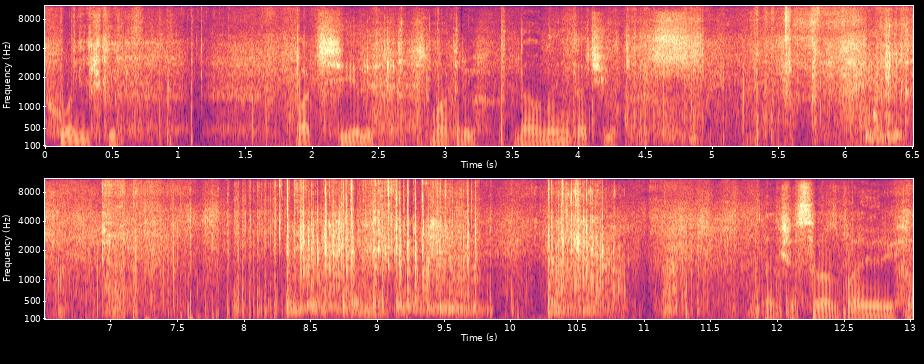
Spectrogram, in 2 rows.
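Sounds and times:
rapid sharp clicks and crackle: 8.1 - 10.9.

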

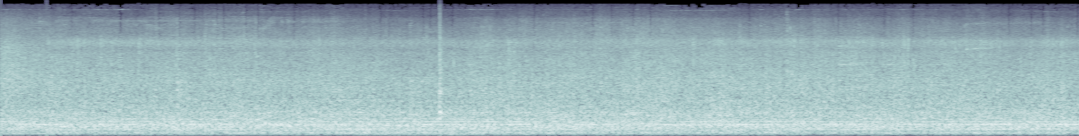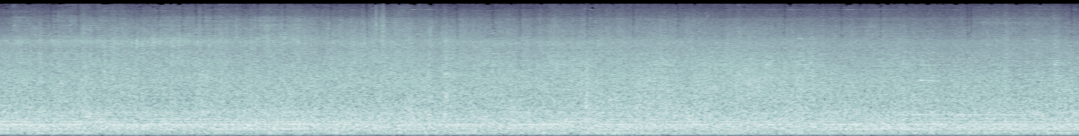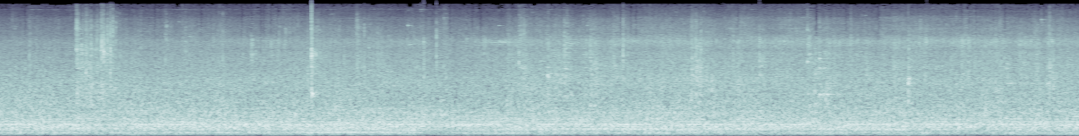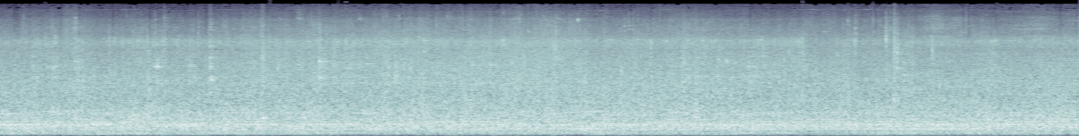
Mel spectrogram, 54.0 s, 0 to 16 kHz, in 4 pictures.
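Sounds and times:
diesel engine humming: 0.0 - 53.9.

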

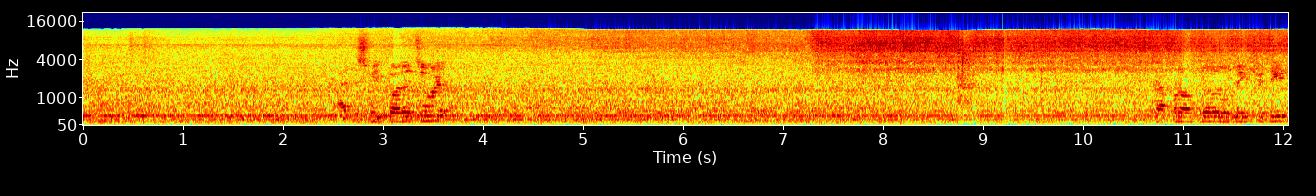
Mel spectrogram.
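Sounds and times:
steady hum: 0.0 - 12.0
steak sizzling on a platter: 7.3 - 12.0.

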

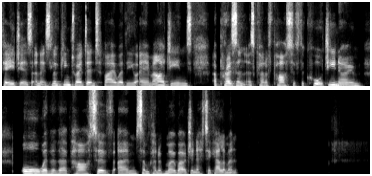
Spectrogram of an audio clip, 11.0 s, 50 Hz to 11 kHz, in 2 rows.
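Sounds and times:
faint breath: 5.4 - 5.8, 10.4 - 11.0.

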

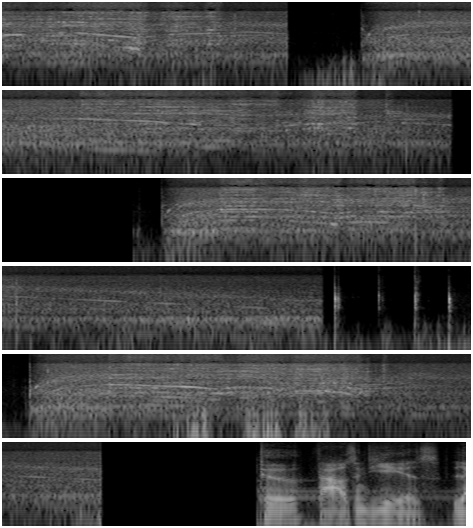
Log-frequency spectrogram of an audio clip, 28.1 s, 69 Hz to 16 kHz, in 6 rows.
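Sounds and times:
mitre saw cutting wood: 0.0 - 2.9, 3.6 - 9.2, 11.0 - 17.4, 18.2 - 24.5.

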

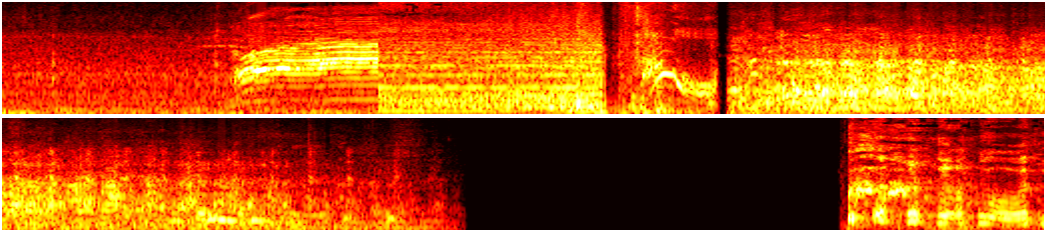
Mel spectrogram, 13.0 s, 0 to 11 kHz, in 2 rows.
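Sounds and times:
people laughing: 4.6 - 9.4, 12.0 - 13.0.

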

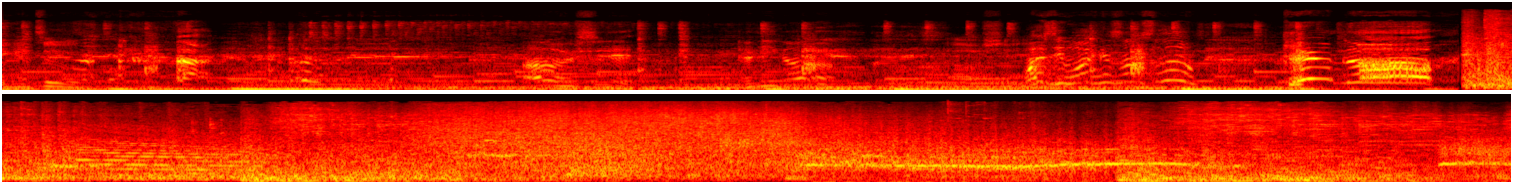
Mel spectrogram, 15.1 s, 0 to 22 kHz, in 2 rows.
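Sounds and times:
music: 0.0 - 7.3
crash sound effect: 7.4 - 15.0.

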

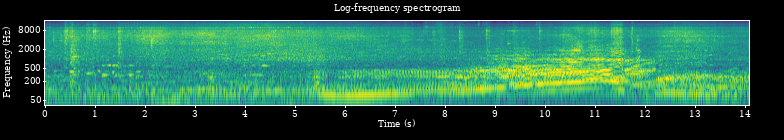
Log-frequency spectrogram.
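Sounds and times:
vehicle engine accelerating: 0.6 - 14.0.

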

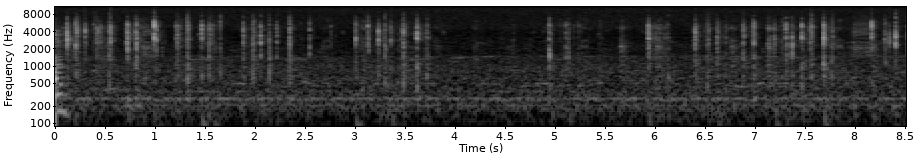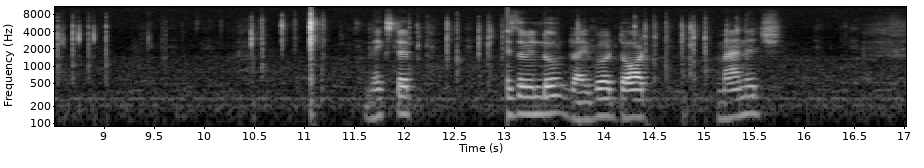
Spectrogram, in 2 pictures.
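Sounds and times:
typing on computer keyboard: 0.0 - 3.8, 4.9 - 5.3, 5.9 - 9.7, 10.4 - 11.2, 12.0 - 13.1, 14.3 - 15.1
faint hum: 0.0 - 17.0.

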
